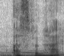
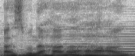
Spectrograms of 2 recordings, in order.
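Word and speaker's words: Asfenakh (اسفناج): Laissez-moi peut-être préciser la prononciation. Asfenakh. – Ah, je pense que ça se prononce plutôt Asfenakh.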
